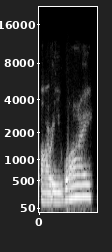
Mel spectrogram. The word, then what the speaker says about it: Horey: It's pronounced, and then it's Horey, Horey.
